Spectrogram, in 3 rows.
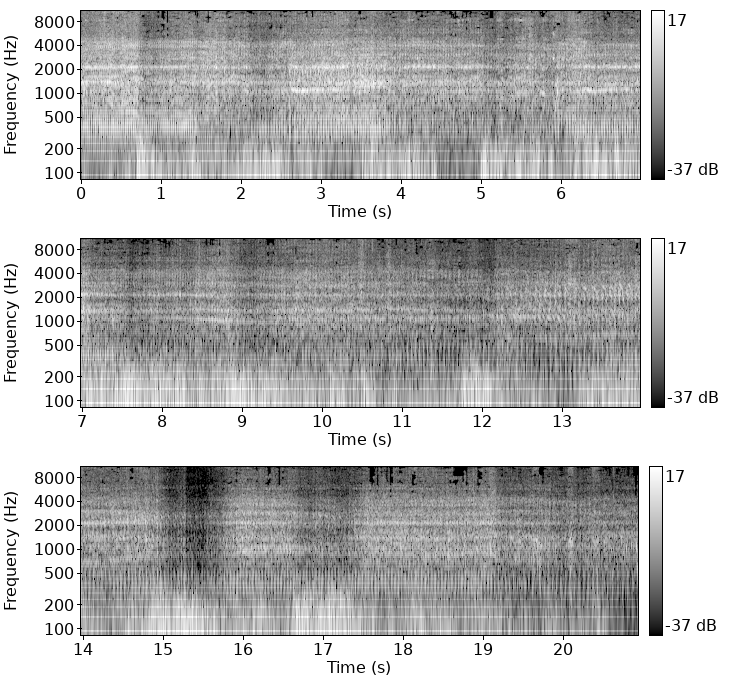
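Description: Rusi KR 125 dirt bike's 125 cc engine running under way, its pitch rising and falling with the throttle, with heavy rumbling from wind on the microphone.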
